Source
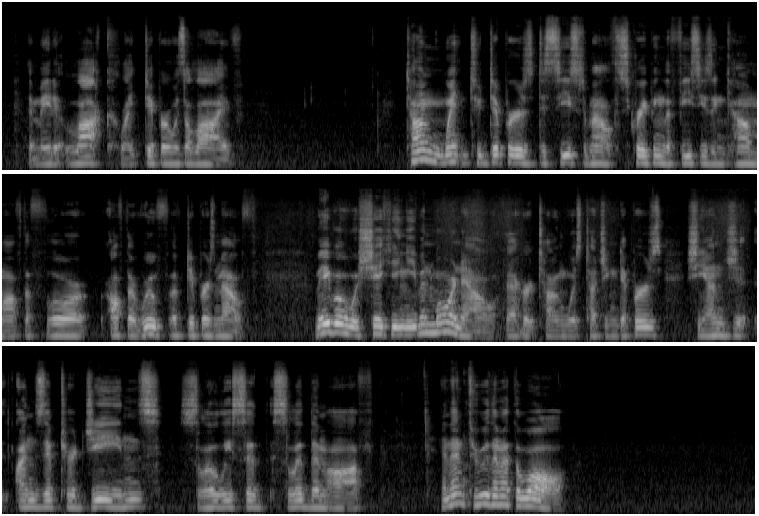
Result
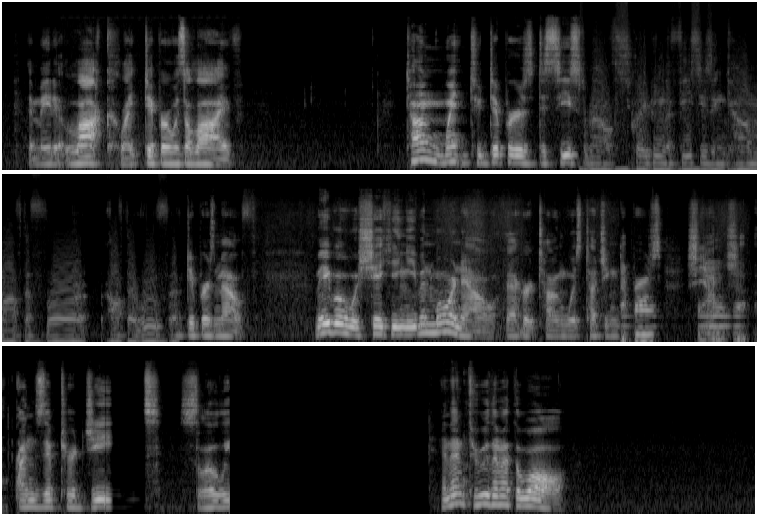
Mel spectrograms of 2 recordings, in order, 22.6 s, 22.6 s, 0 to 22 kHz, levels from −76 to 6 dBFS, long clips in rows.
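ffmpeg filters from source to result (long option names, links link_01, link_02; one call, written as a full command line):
ffmpeg -i in.wav -filter_complex "[0:a]asettb=1/sr,asplit=3[link_01][link_02][link_03];[link_01]atrim=end=0.564[link_04];[link_02]atrim=start=0.56:end=2.28,asetpts=PTS-STARTPTS,afade=type=in:duration=0.004:curve=qsin,afade=type=out:start_time=1.716:duration=0.004:curve=qsin,acontrast=29[link_05];[link_03]atrim=start=2.276[link_06];[link_04][link_05]acrossfade=duration=0.004:curve1=hsin:curve2=qsin[link_07];[link_07][link_06]acrossfade=duration=0.004:curve1=qsin:curve2=hsin,asettb=1/sr,asplit=3[link_08][link_09][link_10];[link_08]atrim=end=4.064[link_11];[link_09]atrim=start=4.06:end=4.67,asetpts=PTS-STARTPTS,afade=type=in:duration=0.004:curve=qsin,afade=type=out:start_time=0.606:duration=0.004:curve=qsin,aecho=1:1:1.5:0.65,atrim=end_sample=26901[link_12];[link_10]atrim=start=4.666[link_13];[link_11][link_12]acrossfade=duration=0.004:curve1=hsin:curve2=qsin[link_14];[link_14][link_13]acrossfade=duration=0.004:curve1=qsin:curve2=hsin,asettb=1/sr,asplit=3[link_15][link_16][link_17];[link_15]atrim=end=5.774[link_18];[link_16]atrim=start=5.77:end=9.32,asetpts=PTS-STARTPTS,afade=type=in:duration=0.004:curve=qsin,afade=type=out:start_time=3.546:duration=0.004:curve=qsin,aeval=exprs='(tanh(112*val(0)+0.65)-tanh(0.65))/112':channel_layout=same[link_19];[link_17]atrim=start=9.316[link_20];[link_18][link_19]acrossfade=duration=0.004:curve1=hsin:curve2=qsin[link_21];[link_21][link_20]acrossfade=duration=0.004:curve1=qsin:curve2=hsin,asettb=1/sr,asplit=3[link_22][link_23][link_24];[link_22]atrim=end=13.724[link_25];[link_23]atrim=start=13.72:end=15.27,asetpts=PTS-STARTPTS,afade=type=in:duration=0.004:curve=qsin,afade=type=out:start_time=1.546:duration=0.004:curve=qsin,aeval=exprs='val(0)*sin(2*PI*400*n/s)':channel_layout=same[link_26];[link_24]atrim=start=15.266[link_27];[link_25][link_26]acrossfade=duration=0.004:curve1=hsin:curve2=qsin[link_28];[link_28][link_27]acrossfade=duration=0.004:curve1=qsin:curve2=hsin,asettb=1/sr,asplit=3[link_29][link_30][link_31];[link_29]atrim=end=16.124[link_32];[link_30]atrim=start=16.12:end=16.6,asetpts=PTS-STARTPTS,afade=type=in:duration=0.004:curve=qsin,afade=type=out:start_time=0.476:duration=0.004:curve=qsin,agate=range=-37dB:threshold=-27dB:ratio=16:release=100:detection=peak[link_33];[link_31]atrim=start=16.596[link_34];[link_32][link_33]acrossfade=duration=0.004:curve1=hsin:curve2=qsin[link_35];[link_35][link_34]acrossfade=duration=0.004:curve1=qsin:curve2=hsin,asplit=3[link_36][link_37][link_38];[link_36]atrim=end=17.37,asetpts=PTS-STARTPTS,afade=type=out:start_time=17.366:duration=0.004:curve=hsin[link_39];[link_37]atrim=start=17.37:end=19.36,asetpts=PTS-STARTPTS,volume=0[link_40];[link_38]atrim=start=19.36,asetpts=PTS-STARTPTS,afade=type=in:duration=0.004:curve=hsin[link_41];[link_39][link_40][link_41]concat=n=3:v=0:a=1" out.wav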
